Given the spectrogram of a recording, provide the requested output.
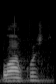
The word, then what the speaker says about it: Blomquist: the game he said how do you pronounce his name right here is that blondquist he said really i said he said that's exactly right did he go yes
